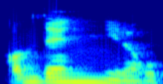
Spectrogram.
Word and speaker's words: 검댕: 여기 보이는 거는 우리가 이해를 하기로는 미세먼지가 이렇게 시커멓게 나오는구나 라고 정확히 얘기하면 검댕이라고 해서 껌댕이라고 발음을 하는데 그 석유가 제대로 불완전 연소를 했을 때 나오는 거예요.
